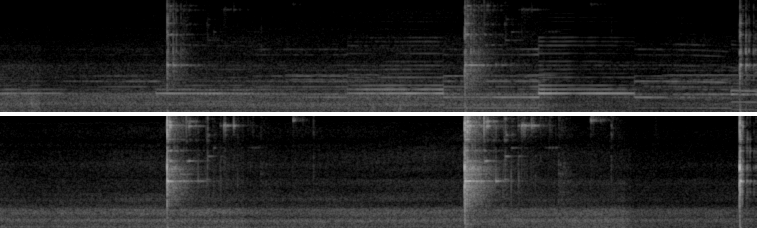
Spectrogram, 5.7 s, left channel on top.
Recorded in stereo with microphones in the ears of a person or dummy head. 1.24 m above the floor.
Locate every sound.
1.3 s breaking glass: 60° right (ahead or behind), 0.8 m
